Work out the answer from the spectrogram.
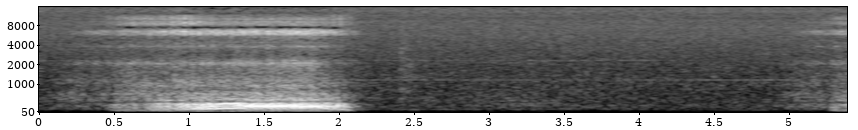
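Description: One long, rough, rattling snore on a breath in, then quiet; ordinary snoring.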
